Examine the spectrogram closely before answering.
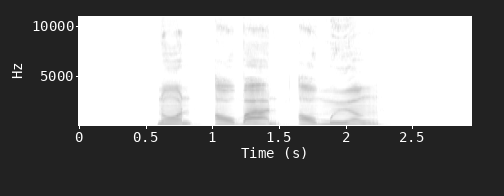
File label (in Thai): "นอนเอาบ้านเอาเมือง", ภาษาโคราช; (สำนวน) นอนจนสายก็ยังไม่ลุก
